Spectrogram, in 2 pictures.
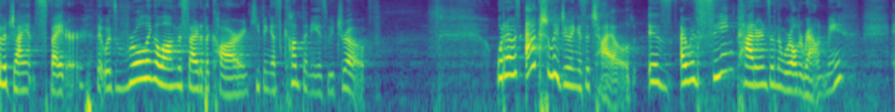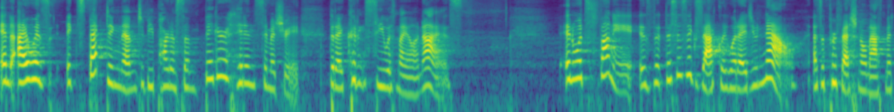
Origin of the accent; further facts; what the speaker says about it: Carson City, Nevada, United States; I grew up in the western United States, in a state called Nevada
